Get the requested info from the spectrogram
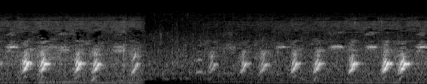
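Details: Zebra calling: a fast series of short, yelping barks repeated about twice per second, breaking off briefly after the first burst, then resuming in an even rhythm, with no other clear sounds.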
